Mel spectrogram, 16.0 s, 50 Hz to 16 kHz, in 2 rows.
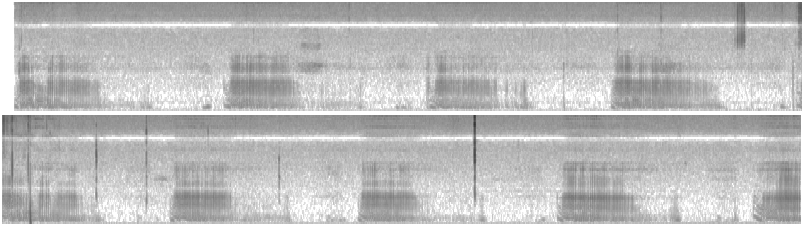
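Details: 14-week-old baby with Dandy Walker snoring: regular rattling snores on each breath, about eight a minute, over a low steady room hum.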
